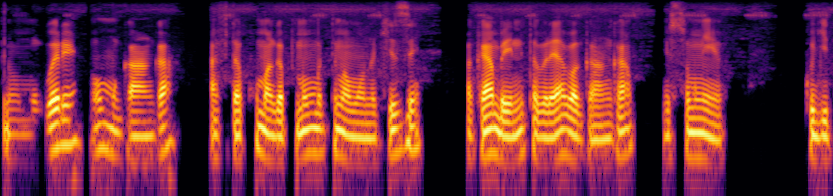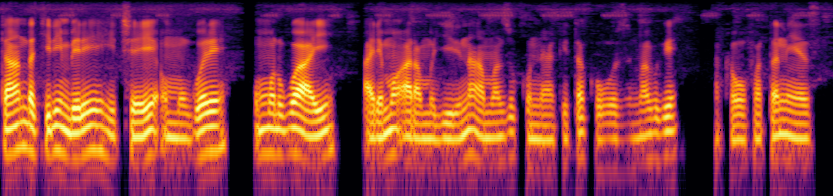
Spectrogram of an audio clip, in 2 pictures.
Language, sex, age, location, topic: Kinyarwanda, male, 18-24, Kigali, health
